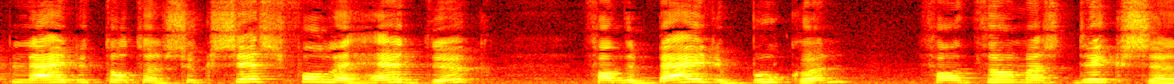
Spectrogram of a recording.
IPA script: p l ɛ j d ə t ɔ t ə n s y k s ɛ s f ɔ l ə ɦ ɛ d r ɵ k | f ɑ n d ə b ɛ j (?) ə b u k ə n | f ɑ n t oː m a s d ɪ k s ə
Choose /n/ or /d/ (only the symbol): d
